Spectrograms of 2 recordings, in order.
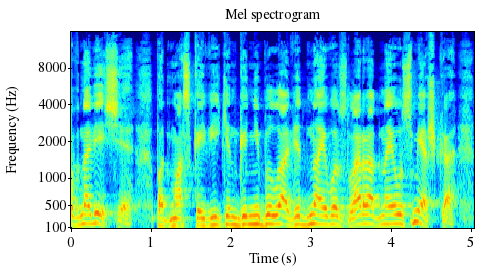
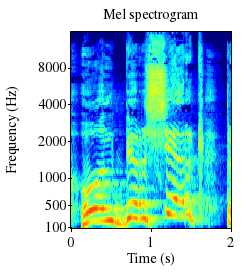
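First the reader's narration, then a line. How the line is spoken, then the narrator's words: Moan of surprise and pain. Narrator (Russian): простонал, падая с выпученными одновременно от удивления и боли очами конунг Гунтер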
